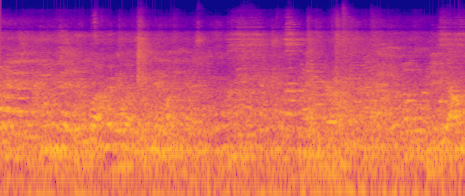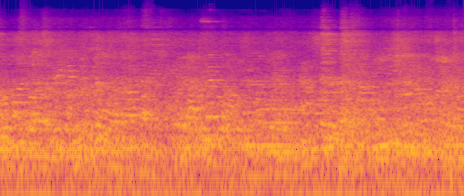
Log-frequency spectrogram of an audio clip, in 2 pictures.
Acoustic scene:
crowded indoor space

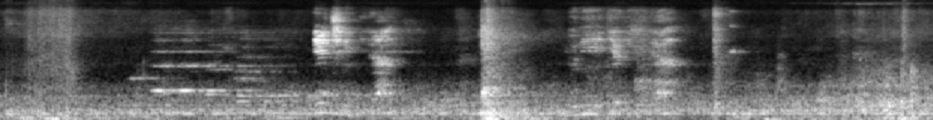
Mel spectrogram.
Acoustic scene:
elevator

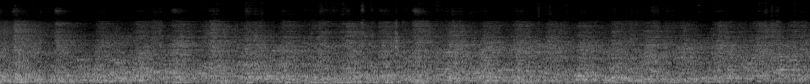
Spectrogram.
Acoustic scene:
crowded indoor space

